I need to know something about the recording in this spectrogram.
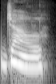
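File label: "jowl", British English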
